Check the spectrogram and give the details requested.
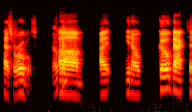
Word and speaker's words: Paso Robles: Now I'm gonna say I believe it's pronounced Paso Robles, Really? not Paso Robles. Oh, It's Paso Robles.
